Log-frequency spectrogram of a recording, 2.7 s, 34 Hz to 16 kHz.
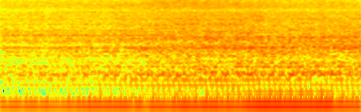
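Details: Motorcycle left idling after rewiring the rectifier past a burnt connector, charging about 14.4 V, checking for voltage spikes. Low, steady idle with even beat, no ticks, misses or rattles; runs smoothly.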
